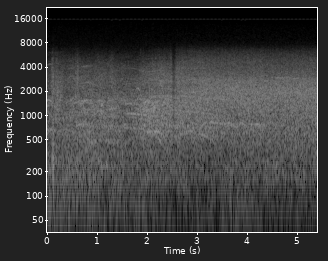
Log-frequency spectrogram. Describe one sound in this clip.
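A crowd applauds loudly.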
